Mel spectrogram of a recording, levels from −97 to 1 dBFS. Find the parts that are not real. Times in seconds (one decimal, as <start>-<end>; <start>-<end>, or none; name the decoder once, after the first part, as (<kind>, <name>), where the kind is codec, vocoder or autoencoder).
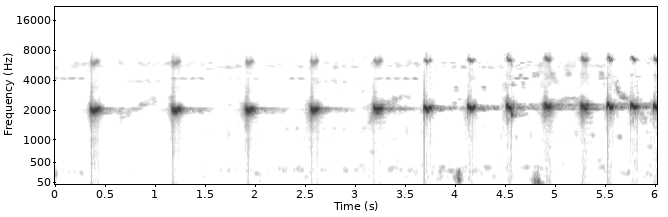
0.0-3.6 (vocoder, Vocos); 4.8-5.5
